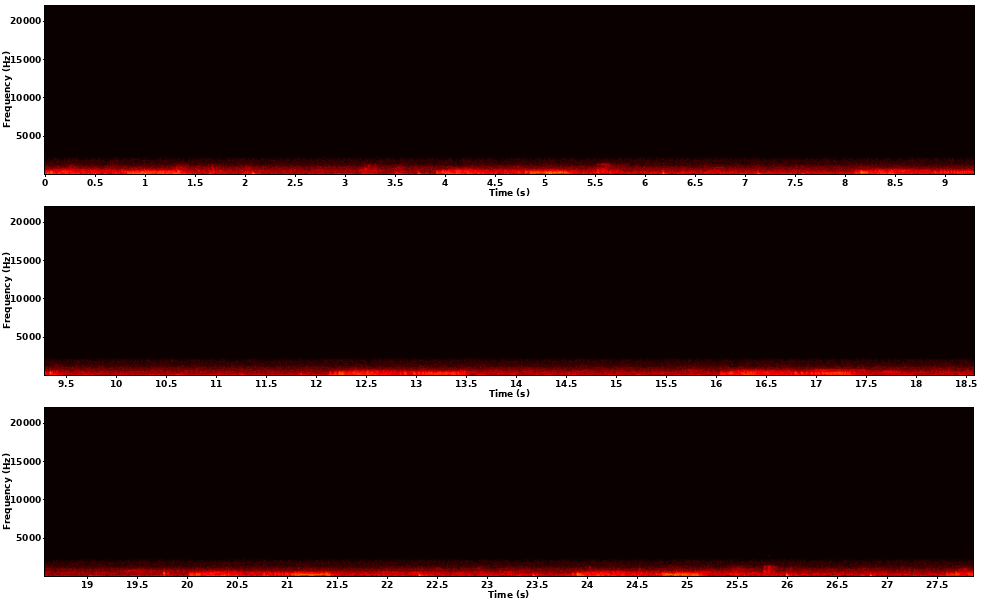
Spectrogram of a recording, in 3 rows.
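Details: Real ventilated patient, chest auscultation: ventilated breaths about 15 a minute, with short musical whistling tones over the breath sounds; wheezing.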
